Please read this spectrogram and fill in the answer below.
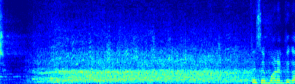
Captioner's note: audience laughing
